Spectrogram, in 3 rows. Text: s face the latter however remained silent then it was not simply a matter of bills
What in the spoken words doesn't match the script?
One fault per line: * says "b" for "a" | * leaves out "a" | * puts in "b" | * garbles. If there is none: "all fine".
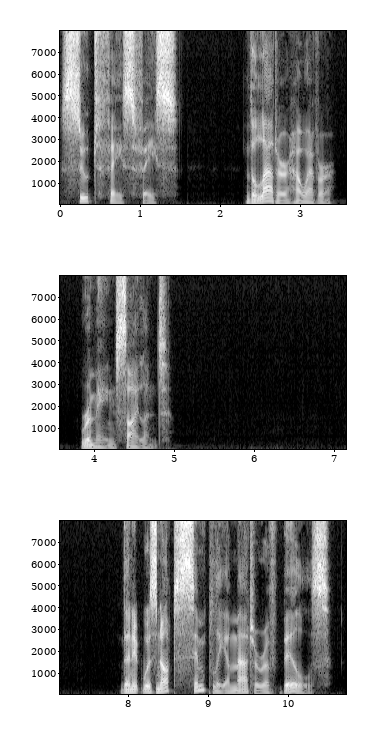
* says "suit face" for "s"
